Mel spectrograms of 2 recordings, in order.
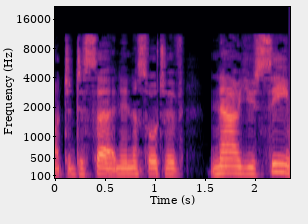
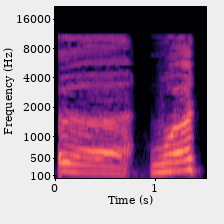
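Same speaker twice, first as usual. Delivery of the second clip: dim thug noises; 2 semitones higher than usual. Retold or imitated. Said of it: "making woefully inarticulate ... noises to each other".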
